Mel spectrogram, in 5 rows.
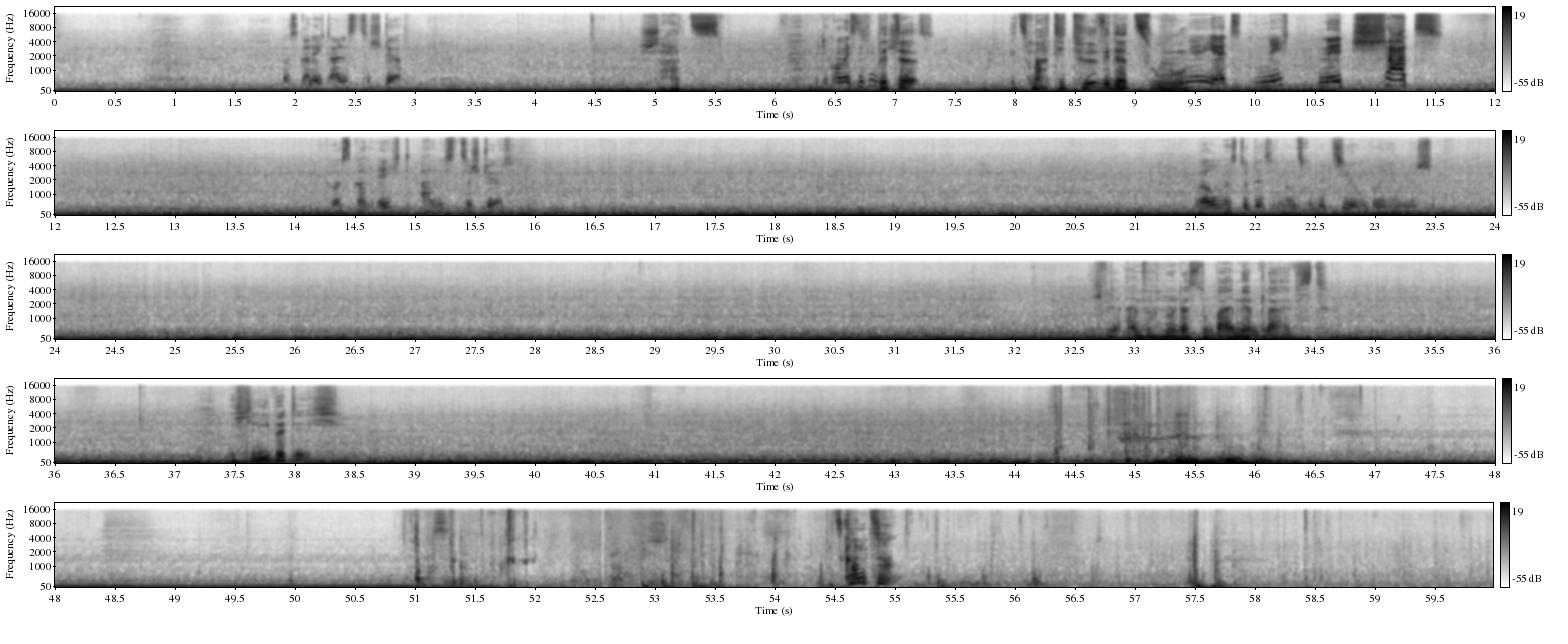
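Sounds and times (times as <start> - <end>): car cabin low rumble: 0.0 - 59.9
heavy low thump: 44.2 - 47.5.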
